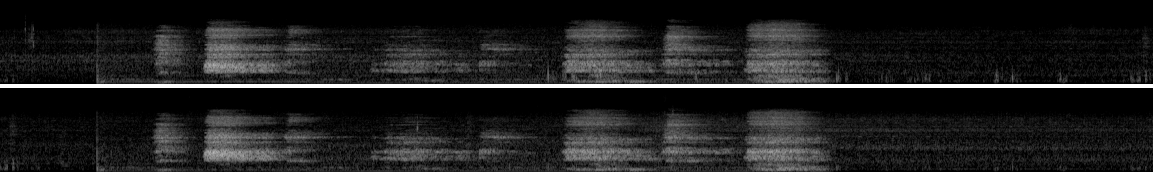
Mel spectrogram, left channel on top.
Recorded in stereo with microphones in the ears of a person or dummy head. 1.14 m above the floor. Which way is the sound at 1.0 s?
10° right (ahead or behind).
